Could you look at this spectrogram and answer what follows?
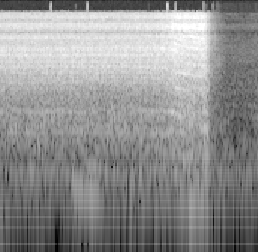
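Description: A Ryobi power drill drives a screw with a steady high whir that climbs in pitch and strain near the end, then cuts off abruptly into quiet, close up and without talk.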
